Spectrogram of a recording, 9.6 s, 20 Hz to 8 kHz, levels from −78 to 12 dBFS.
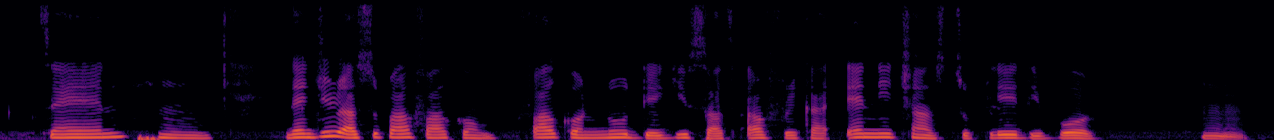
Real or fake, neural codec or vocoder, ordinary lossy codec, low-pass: real; none; none; none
